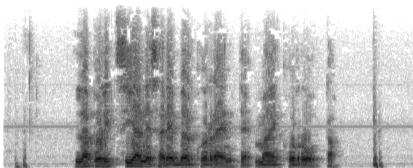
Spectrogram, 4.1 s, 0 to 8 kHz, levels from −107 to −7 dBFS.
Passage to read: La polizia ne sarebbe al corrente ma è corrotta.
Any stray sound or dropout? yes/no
no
